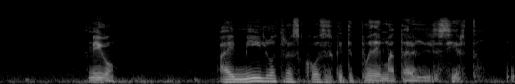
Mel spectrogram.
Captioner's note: speaking spanish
